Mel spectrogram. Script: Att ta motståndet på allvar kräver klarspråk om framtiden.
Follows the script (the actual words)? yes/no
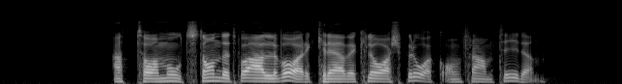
yes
